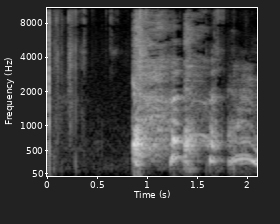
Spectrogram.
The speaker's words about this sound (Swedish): Så, kråkar jag. Vad roligt att du tog ut dem. Jag hostade rätt i dem förut.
